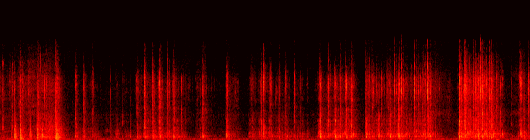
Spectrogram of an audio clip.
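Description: Clear plastic packaging tray crackling and clicking as it is handled, in quick irregular runs of sharp clicks, with the densest burst near the end.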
